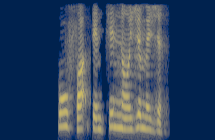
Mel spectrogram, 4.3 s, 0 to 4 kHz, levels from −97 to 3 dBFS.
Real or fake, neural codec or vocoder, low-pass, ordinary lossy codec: real; none; 3.6 kHz; AAC, 16 kbps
